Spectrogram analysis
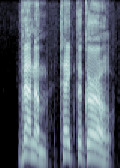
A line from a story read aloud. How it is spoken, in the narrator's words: she shouted over the deafening sound of the ship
